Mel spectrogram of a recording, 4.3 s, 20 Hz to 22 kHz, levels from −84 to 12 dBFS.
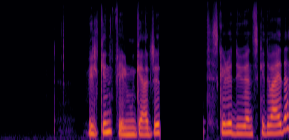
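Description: At 2.4 s the speech just cuts out and stays silent until about 3.05 s, a gap of roughly 0.65 s. That's a playback stall, likely the player running dry or its thread getting blocked, so nothing reached the output until it recovered.

Right from 3.05 s through to the end, you get catch-up at higher speed. The player runs its backlog at 1.1x by resampling, so the speech sounds rushed and rises about a semitone and a half in pitch while it claws back the lost time.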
